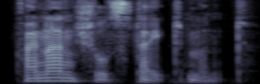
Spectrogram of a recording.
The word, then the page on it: financial statement: British English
